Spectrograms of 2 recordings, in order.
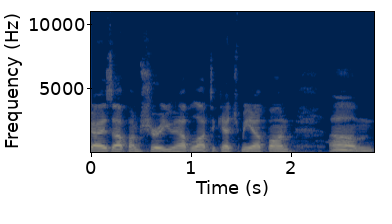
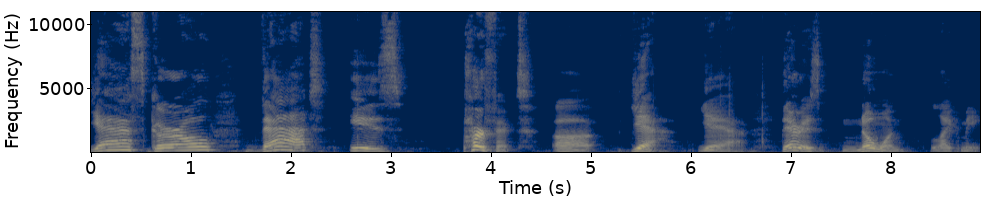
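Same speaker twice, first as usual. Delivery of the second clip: loud, swooping put-on character voice; 3 semitones higher, 7 dB louder than usual. Having promised someone to do the voice, the speaker finally does a put-on voice. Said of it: "I told Veronica I would do the voice".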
